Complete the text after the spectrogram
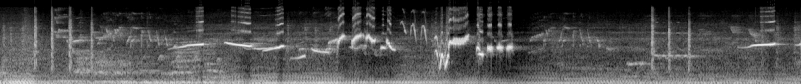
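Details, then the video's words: White-rumped shama urged into intense song, tail flicking continuously, switching voices. Varied whistles and sharp slurred notes come in uneven bursts, with softer chips and pauses between phrases. "Chòe Lửa kéo dây yến đảo giọng đập đuôi liên tục. kích Chòe Lửa hót căng."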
